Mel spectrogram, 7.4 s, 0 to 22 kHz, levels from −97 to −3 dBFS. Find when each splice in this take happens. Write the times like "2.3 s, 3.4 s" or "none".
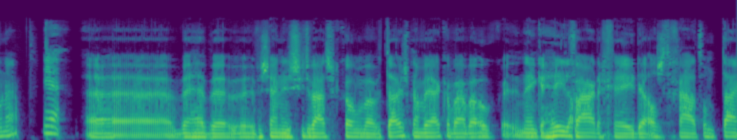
4.1 s, 5.7 s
